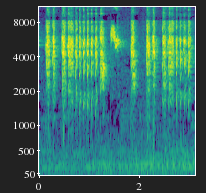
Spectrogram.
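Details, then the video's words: Rapid, harsh, high-pitched chattering from a long-tailed shrike, given in two-to-three quick bursts with a short slurred whistle between them. "suara burung cendet isian mantan"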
